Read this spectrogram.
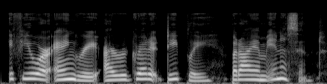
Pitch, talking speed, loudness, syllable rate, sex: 215 Hz, 220 wpm, -17 LUFS, 6.1 syllables/s, female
